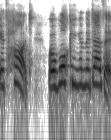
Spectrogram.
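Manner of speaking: put-on poor British-meets-Australian accent. Retelling how Jarvis complains in the desert, do Jarvis in a really bad British-meets-Australian accent. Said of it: "really bad British meets Australian accent".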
